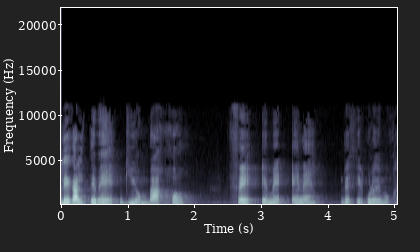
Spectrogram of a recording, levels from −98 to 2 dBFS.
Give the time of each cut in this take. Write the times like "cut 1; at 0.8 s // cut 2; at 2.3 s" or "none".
cut 1; at 2.9 s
